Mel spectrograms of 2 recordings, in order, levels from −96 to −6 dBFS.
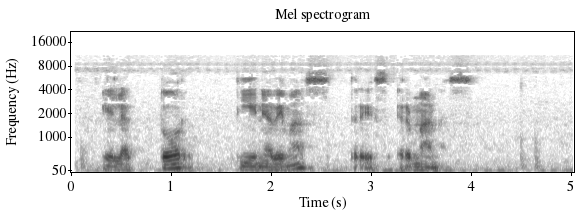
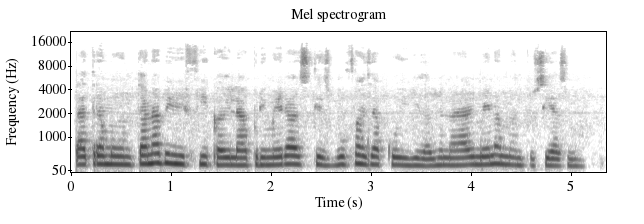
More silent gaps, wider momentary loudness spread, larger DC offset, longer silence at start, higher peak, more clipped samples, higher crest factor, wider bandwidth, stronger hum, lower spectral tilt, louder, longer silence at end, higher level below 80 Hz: neither; about the same, 9 LU vs 7 LU; neither; about the same, 0.1 s vs 0.05 s; first, -18 dBFS vs -22 dBFS; neither; first, 20 dB vs 14 dB; second, 11.5 kHz vs 14.5 kHz; neither; second, -4 dB/octave vs -6 dB/octave; about the same, -36 LUFS vs -36 LUFS; second, 0 s vs 0.25 s; first, -56 dBFS vs -82 dBFS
